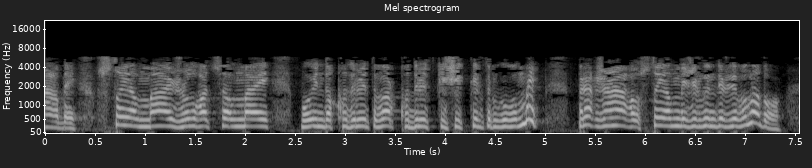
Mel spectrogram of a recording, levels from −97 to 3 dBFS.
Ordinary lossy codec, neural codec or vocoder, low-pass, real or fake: MP3, 24 kbps; vocoder, 44.1 kHz, 128 mel bands, Pupu-Vocoder; 7.2 kHz; fake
